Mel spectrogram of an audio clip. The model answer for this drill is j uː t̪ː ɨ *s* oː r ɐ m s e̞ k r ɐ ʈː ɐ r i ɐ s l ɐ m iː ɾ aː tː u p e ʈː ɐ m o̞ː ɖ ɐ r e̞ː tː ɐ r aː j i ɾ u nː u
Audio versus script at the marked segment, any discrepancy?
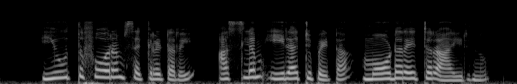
yes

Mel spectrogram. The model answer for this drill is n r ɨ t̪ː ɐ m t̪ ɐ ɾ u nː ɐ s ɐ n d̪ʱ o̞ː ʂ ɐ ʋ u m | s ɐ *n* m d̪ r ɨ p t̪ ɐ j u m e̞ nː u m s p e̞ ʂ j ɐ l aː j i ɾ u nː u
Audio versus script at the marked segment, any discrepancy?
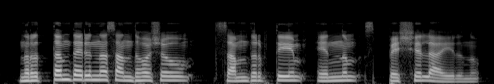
yes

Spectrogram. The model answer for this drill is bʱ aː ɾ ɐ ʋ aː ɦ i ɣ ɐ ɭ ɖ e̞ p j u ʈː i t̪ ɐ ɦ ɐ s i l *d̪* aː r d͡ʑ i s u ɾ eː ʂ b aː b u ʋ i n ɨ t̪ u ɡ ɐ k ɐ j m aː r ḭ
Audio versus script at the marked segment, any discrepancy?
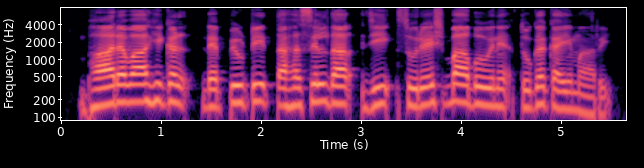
no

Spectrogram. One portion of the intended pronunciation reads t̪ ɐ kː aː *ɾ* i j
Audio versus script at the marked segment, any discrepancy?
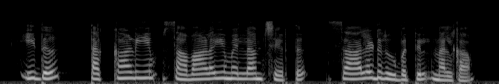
yes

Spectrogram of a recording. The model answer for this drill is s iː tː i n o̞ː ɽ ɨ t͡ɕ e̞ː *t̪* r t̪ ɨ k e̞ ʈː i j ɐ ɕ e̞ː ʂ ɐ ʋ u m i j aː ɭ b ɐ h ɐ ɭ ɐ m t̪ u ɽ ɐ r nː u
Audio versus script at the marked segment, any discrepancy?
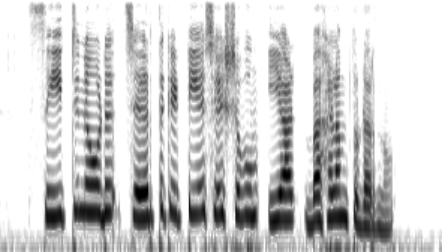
yes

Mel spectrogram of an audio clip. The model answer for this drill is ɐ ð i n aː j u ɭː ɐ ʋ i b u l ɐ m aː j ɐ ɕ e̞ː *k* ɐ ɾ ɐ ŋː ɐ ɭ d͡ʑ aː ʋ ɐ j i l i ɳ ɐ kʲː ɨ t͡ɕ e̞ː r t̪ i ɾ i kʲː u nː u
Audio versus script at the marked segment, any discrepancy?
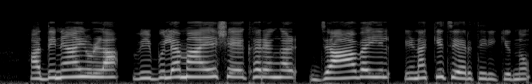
yes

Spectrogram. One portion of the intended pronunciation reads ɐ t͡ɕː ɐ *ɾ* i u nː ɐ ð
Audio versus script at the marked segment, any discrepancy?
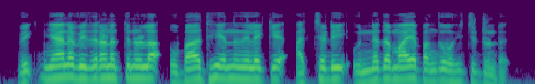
yes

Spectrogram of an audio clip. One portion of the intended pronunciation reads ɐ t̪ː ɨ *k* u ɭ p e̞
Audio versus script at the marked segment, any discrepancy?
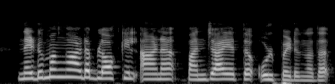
yes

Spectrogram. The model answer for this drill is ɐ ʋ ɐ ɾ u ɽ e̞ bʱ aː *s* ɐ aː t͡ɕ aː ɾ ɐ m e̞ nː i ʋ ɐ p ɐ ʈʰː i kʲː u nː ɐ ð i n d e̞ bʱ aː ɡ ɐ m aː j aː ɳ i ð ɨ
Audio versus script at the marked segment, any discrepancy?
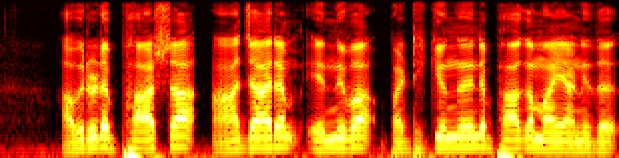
yes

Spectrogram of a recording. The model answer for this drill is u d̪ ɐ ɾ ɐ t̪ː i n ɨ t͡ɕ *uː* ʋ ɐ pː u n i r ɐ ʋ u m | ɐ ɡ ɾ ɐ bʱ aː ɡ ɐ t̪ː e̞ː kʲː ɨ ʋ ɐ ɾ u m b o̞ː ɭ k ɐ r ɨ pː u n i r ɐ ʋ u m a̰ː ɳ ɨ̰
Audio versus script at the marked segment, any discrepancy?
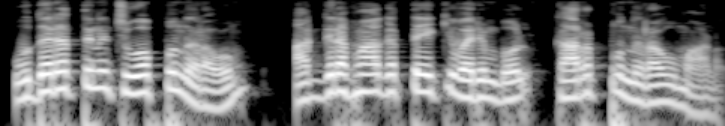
yes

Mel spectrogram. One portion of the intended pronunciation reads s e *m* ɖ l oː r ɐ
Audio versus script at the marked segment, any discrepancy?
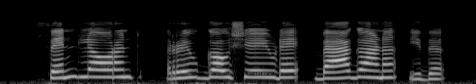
yes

